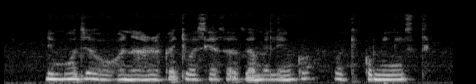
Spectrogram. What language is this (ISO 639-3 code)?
swa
